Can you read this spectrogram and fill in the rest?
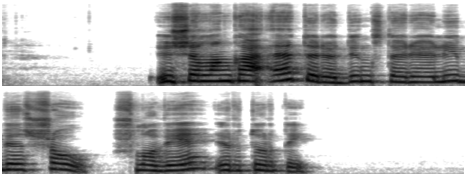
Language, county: Lithuanian, Panevėžys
